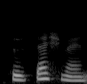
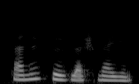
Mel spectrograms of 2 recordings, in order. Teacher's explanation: İnkar formasında olanda vurğu ikinci hecada, məsdər formasında olanda vurğu sonda olur. Yəni nəticədə hər iki belə deyək, mənada da vurğu üçüncü hecada olmur və d səsi hər ikisinə d səsi olur.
